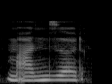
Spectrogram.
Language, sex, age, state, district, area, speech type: Marathi, female, 30-45, Maharashtra, Yavatmal, rural, read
